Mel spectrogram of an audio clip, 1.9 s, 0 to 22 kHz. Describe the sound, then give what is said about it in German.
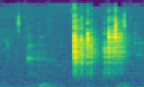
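A ten-sided die (D10) clatters across a hard tabletop in two quick bursts of bright, rattling clicks, with no talking over it, rolled in a tabletop role-playing game to regain life with a fighter's Second Wind. “Das ist dieser Würfel hier.”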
